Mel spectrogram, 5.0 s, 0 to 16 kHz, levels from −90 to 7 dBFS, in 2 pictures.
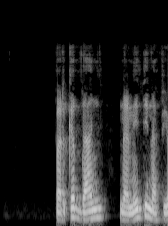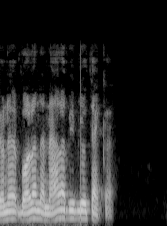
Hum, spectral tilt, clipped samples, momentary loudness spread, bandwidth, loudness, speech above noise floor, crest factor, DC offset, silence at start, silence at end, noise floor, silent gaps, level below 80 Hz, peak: none; -7.5 dB/octave; under 0.1%; 8 LU; 7.6 kHz; -17 LUFS; 65 dB; 16 dB; under 0.1%; 0.85 s; 0.85 s; -82 dBFS; none; -56 dBFS; -2 dBFS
